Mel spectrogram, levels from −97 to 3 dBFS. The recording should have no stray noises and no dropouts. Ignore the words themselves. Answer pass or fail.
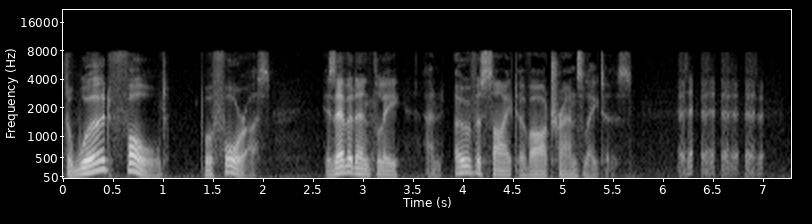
fail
